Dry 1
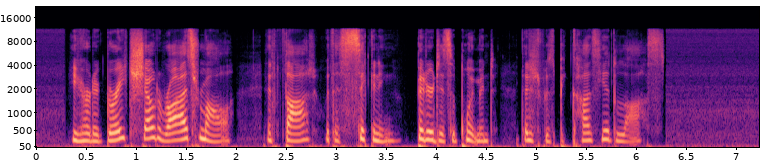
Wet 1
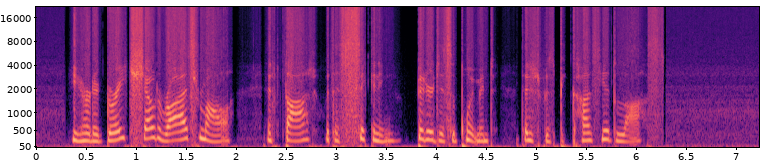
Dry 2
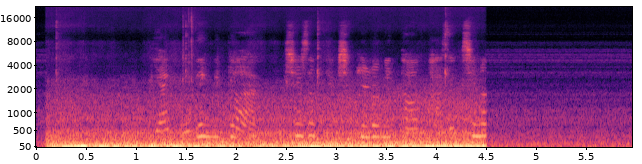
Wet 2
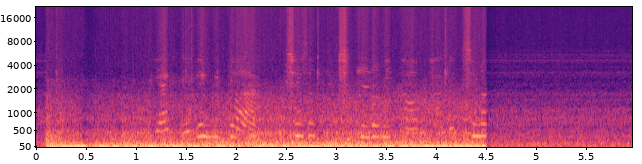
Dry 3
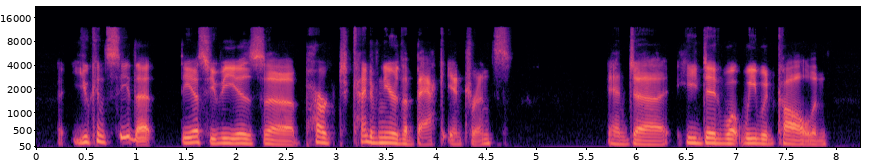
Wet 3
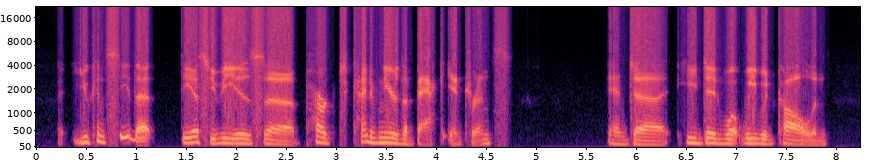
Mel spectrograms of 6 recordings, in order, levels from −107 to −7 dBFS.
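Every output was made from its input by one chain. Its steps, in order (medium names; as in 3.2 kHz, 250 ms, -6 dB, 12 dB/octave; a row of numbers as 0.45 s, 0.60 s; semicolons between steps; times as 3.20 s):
bass shelf 420 Hz -4 dB; compression 4:1, threshold -24 dBFS; sampling jitter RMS 0.031 ms; peak normalisation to -9 dBFS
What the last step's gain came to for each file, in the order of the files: +2.5 dB, +7.0 dB, +8.0 dB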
